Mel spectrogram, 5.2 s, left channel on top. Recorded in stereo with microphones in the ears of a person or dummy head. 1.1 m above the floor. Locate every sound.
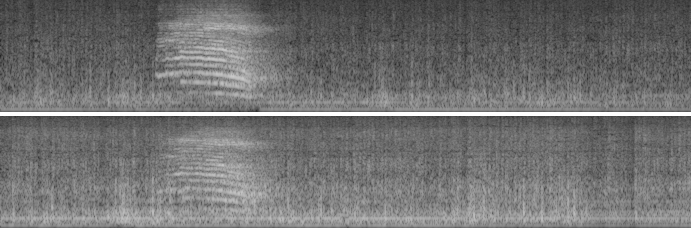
1.2 s a cat meowing: 25° left (ahead or behind), 1.3 m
